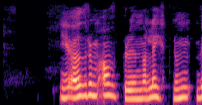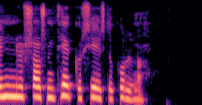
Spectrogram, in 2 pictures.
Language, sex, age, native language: Icelandic, female, 20-29, Icelandic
